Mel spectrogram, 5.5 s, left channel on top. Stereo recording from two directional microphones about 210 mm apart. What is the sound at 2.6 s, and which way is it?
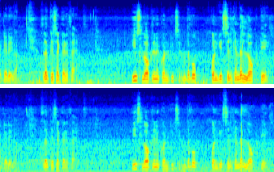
Speech, 20° left (ahead or behind).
